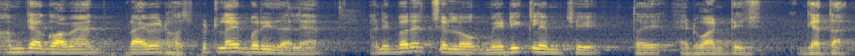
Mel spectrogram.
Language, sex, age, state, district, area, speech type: Goan Konkani, male, 60+, Goa, Bardez, urban, spontaneous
